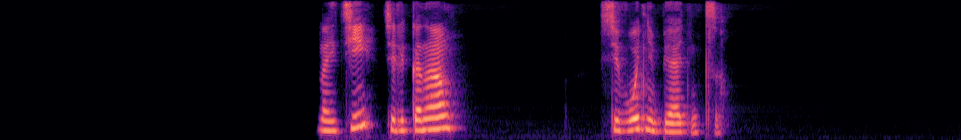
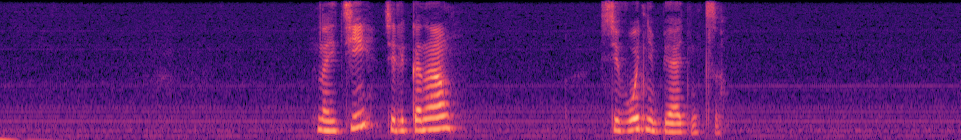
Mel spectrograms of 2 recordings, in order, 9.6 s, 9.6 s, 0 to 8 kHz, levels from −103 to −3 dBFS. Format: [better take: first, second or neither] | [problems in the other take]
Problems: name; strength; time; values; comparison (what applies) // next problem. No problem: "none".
second | noise reduction (neural mask model DeepFilterNet 3)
